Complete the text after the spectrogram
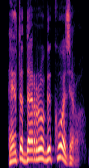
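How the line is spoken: Exclaiming. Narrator (Russian): воскликнул я

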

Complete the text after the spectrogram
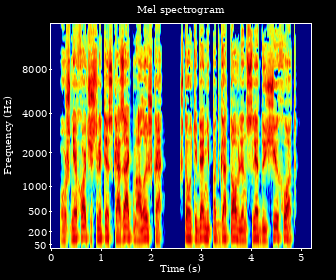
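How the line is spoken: Grumbling. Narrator (Russian): проворчал Одноглазый

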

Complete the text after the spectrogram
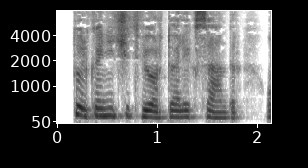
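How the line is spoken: Pleading young woman. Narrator (Russian): умоляющим тоном произнесла девушка

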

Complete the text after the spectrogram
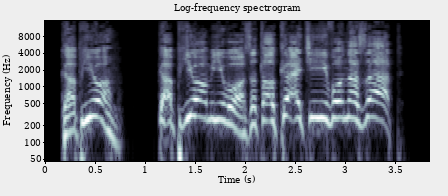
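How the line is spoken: Shouting. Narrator (Russian): кричал Питерс

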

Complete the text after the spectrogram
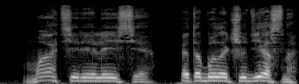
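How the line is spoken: Contented sigh. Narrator (Russian): Он вздохнул, впервые за долгое время не питая зла к окружающему миру

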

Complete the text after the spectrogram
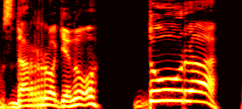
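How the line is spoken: Terrified yell. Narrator (Russian): завопил он, и в глазах его мелькнул неподдельный ужас

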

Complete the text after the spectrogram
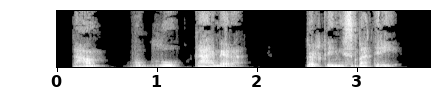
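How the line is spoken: Whisper. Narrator (Russian): прошептал он

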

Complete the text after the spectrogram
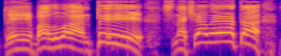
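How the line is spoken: Boy shouting back. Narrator (Russian): закричал в ответ мальчик

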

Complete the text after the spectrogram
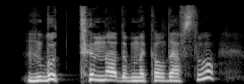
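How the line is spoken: Snorted. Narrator (Russian): фыркнула она

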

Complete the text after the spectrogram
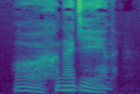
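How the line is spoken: Whispered. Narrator (Russian): прошептал он

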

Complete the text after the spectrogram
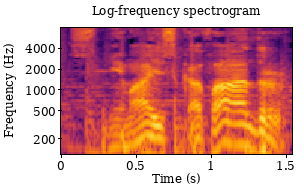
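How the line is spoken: Menacing bark. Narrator (Russian): рявкнул я грозно

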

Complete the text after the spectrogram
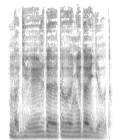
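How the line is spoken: Grumble. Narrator (Russian): проворчал джин

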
